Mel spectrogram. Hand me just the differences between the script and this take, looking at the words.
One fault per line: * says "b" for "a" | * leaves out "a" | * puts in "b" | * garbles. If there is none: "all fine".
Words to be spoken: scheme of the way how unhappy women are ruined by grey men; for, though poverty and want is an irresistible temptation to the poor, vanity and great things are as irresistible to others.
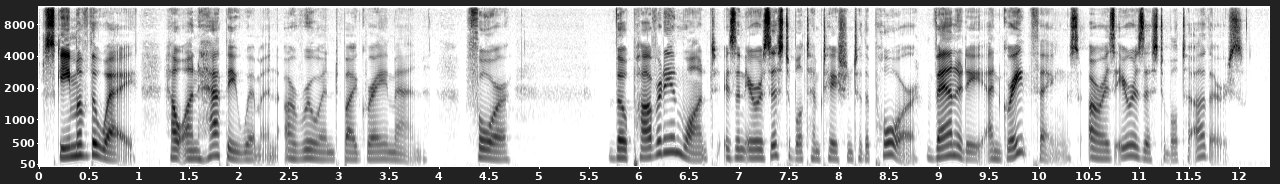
all fine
